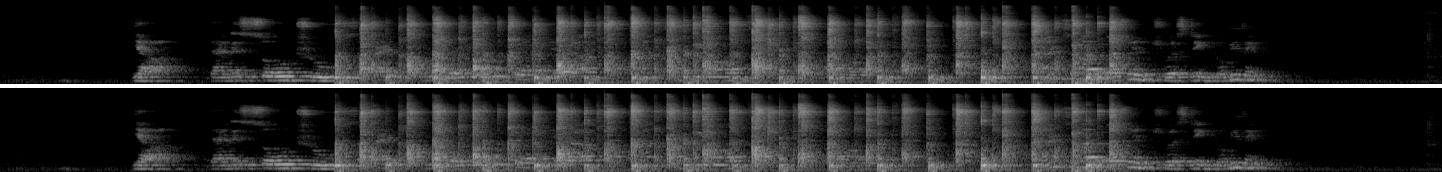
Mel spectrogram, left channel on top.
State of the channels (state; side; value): normal; both; correlation 0.64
